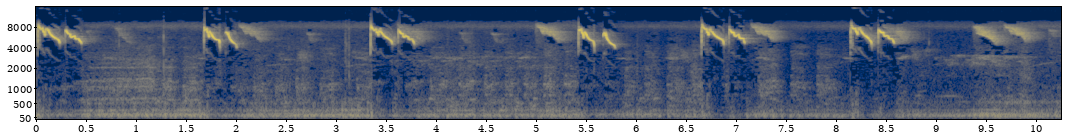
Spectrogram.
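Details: Oriental white-eye of the Buxtoni type singing in the ngalas style, used as a lure to get other white-eyes singing quickly: bursts of high, thin, sharply descending whistled notes, usually in pairs or triplets, roughly every one and a half seconds, over faint low murmur.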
